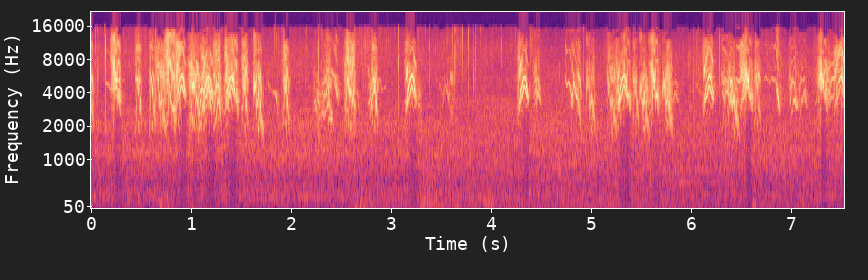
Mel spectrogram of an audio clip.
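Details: At a Tenmangu shrine in March 2024, a sparrow flock swarms a hand offering food, chirping loudly and continuously in bright, clustered, overlapping notes.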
